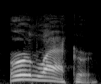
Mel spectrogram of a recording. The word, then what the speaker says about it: Urlacher: Brian Urlacher. Rhymes with linebacker.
